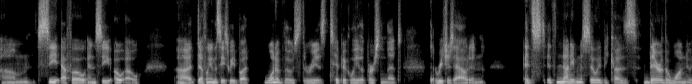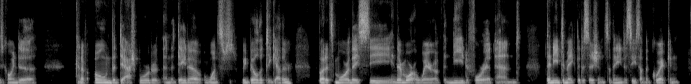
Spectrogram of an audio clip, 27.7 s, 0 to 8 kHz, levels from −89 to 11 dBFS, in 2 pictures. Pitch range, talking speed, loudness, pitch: 85-105 Hz, 180 wpm, -26 LUFS, 90 Hz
